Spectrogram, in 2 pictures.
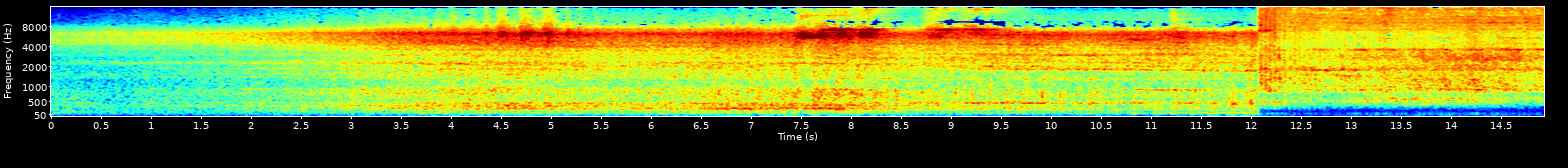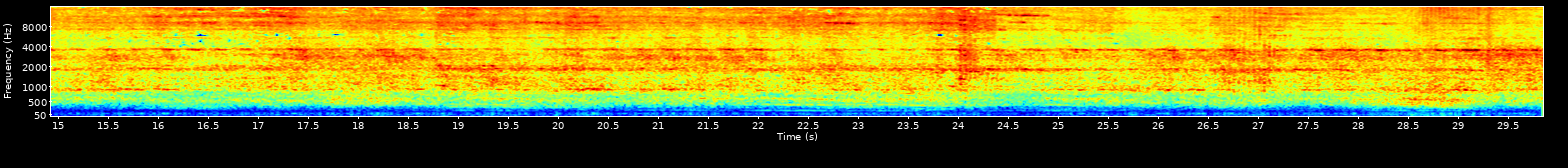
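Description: Diesel-hauled freight train passing through at speed. It grows louder as the locomotives approach and go by, then the low rumble drops away suddenly about twelve seconds in, and a long string of container wagons rolls past with steady wheel-on-rail noise and some squeal.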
